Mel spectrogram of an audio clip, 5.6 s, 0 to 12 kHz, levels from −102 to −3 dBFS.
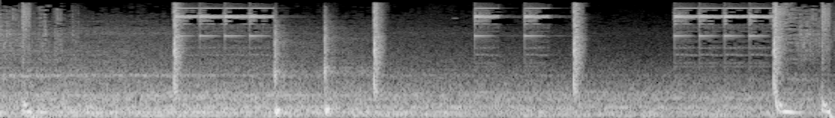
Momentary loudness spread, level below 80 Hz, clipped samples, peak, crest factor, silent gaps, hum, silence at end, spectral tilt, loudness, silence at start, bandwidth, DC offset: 8 LU; -34 dBFS; under 0.1%; 0 dBFS; 20 dB; none; none; 0 s; -4 dB/octave; -21 LUFS; 0 s; 11.5 kHz; under 0.1%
